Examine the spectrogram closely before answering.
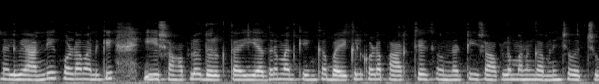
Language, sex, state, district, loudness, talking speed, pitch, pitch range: Telugu, female, Telangana, Nalgonda, -15 LUFS, 200 wpm, 225 Hz, 215-235 Hz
